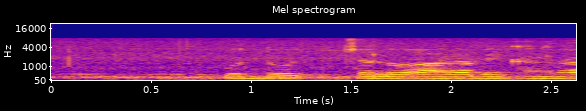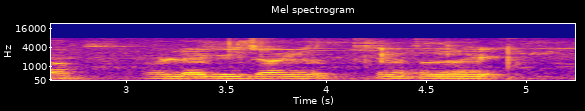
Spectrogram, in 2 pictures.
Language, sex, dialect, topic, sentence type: Kannada, male, Northeastern, agriculture, question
